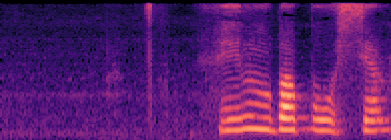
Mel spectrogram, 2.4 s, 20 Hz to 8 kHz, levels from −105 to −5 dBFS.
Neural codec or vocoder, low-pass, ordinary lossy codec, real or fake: codec, 24 kHz, 0.9 kbps, WavTokenizer, medium music audio release; 7.2 kHz; MP3, 48 kbps; fake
